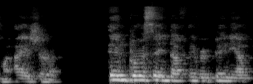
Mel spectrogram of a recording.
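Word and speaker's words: מעשר: Means 10 in the Hebrew and it's pronounced Ma'aishara.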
